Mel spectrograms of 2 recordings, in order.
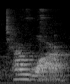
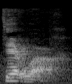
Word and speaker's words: terroir: And so how you would pronounce it is terroir. Terroir.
